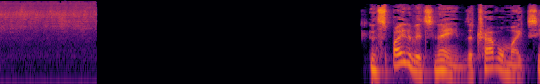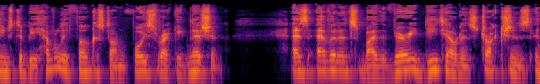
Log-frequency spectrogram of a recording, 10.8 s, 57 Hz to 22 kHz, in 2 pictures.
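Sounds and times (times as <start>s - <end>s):
water running from a tap: 0.0s - 1.0s
speech: 3.6s - 10.7s.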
